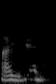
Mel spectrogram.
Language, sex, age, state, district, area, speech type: Odia, female, 60+, Odisha, Jharsuguda, rural, conversation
